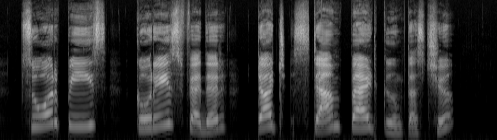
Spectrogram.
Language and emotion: Kashmiri, neutral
